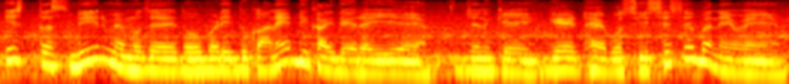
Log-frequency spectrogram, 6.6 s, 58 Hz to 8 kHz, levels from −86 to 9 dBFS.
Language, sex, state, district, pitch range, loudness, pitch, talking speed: Hindi, male, Rajasthan, Bikaner, 125-170 Hz, -13 LUFS, 130 Hz, 180 wpm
